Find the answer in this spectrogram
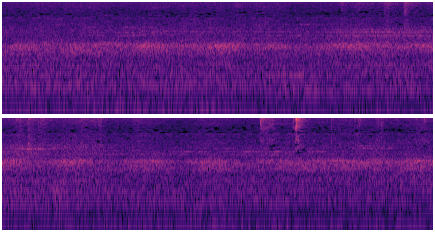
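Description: Steady background noise, a low rumble with hiss and a softly pulsing high band, broken by one sharp click about seven seconds in.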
